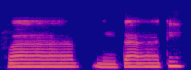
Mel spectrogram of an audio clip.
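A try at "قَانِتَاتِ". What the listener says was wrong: bukan fa tapi titiknya 2. Kenapa jadi fa? Qanitati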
